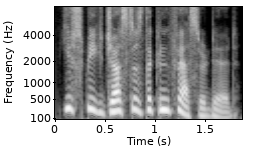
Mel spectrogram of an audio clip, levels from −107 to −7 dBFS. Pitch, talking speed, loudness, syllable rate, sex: 205 Hz, 225 wpm, -19 LUFS, 5.2 syllables/s, female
